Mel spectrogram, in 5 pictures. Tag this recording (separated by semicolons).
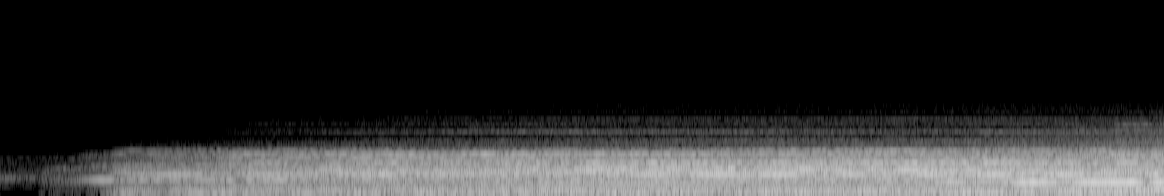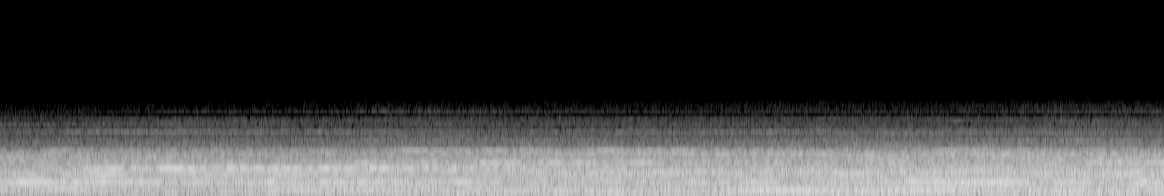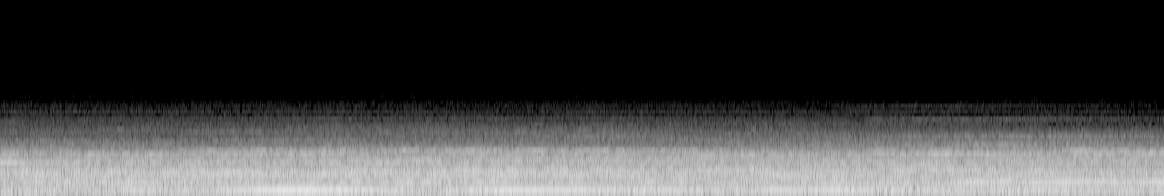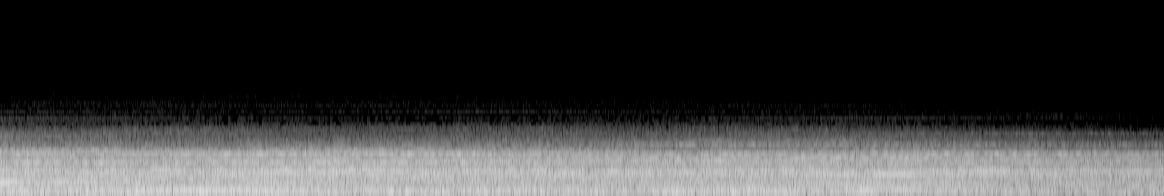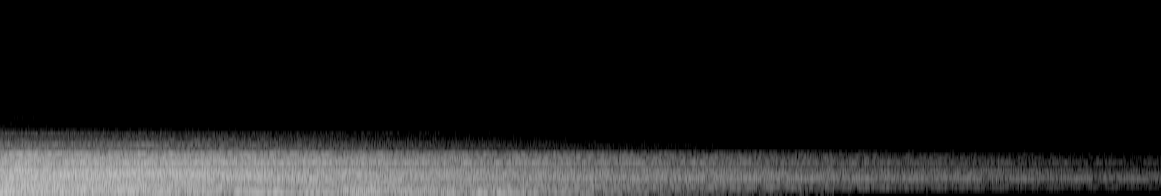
dreamy; multisample; soundscape; artificial; ambient; evolving; drone; pad; smooth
